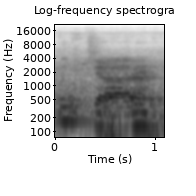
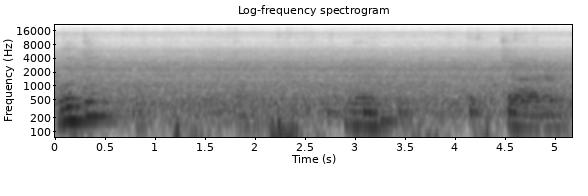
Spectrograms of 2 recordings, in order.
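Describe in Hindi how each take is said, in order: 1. t ध्वनि दोहरे ch में मिल जाती है। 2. t ध्वनि ch से पहले बनी रहती है।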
